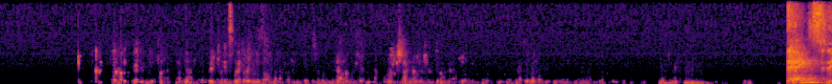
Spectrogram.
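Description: A young woman speaks cheerfully through a microphone over a loudspeaker.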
